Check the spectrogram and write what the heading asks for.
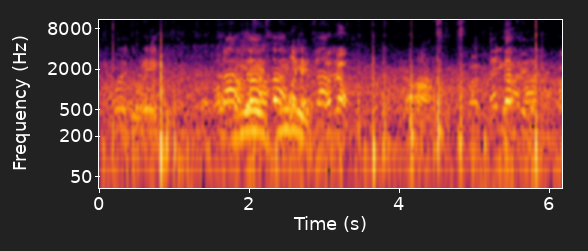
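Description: Players shouting to one another on a football pitch, with several sharp thuds of a football being kicked or bouncing.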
